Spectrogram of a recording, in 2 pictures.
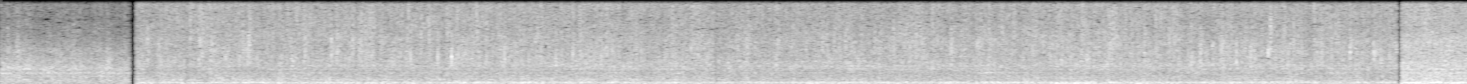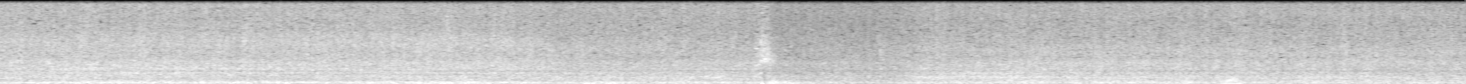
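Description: Heavy rain pouring down: a steady hiss that steps up abruptly about a second in and again about halfway through.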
